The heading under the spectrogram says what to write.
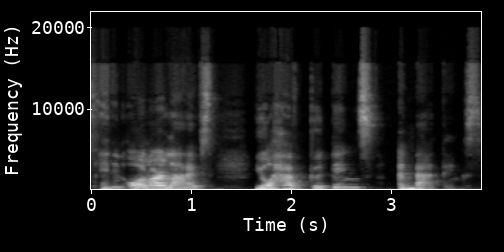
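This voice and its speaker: Her voice is fairly high and somewhat breathy as this woman speaks. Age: 50s. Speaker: freestyle singer. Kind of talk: casual livestream chat. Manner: halting.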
